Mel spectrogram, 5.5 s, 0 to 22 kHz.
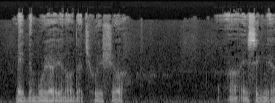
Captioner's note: pauses for 3 seconds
